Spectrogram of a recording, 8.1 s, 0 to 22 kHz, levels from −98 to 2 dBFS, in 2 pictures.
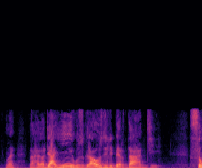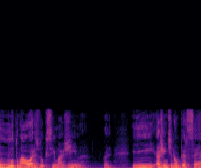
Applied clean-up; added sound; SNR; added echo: none; none; none; none.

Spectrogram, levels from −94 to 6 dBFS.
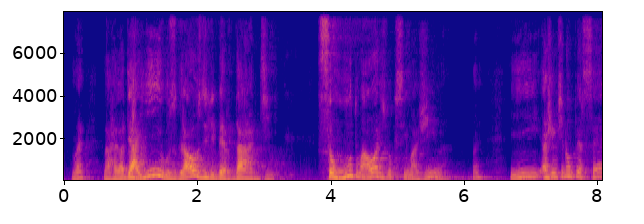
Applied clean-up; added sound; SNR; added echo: neural separator model SepFormer DNS4.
